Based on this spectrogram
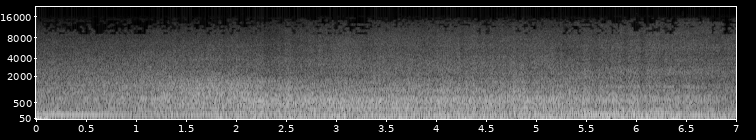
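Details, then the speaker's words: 1965 Ford Mustang V8 after work on the Edelbrock carb's blocked idle circuit, with choke linkage not yet reconnected: a steady, even idle with a smooth low rumble, and idle speed up with no adjustment since twice the fuel now flows. "that's not even any adjustments guys that's just idling so we've picked up quite a bit of idle speed which fig is because we giving it a lot more gas we double the amount of gas going down it"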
